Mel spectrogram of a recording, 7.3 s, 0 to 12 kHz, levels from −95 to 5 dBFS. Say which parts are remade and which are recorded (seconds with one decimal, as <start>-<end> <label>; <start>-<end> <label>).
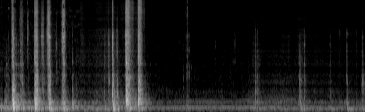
0.0-0.7 recorded; 0.7-1.1 remade; 1.1-1.6 recorded; 1.6-2.8 remade; 2.8-5.0 recorded; 5.0-7.3 remade

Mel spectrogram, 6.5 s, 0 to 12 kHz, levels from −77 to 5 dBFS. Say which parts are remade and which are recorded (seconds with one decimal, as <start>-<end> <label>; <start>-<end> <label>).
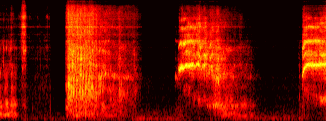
0.0-6.5 remade

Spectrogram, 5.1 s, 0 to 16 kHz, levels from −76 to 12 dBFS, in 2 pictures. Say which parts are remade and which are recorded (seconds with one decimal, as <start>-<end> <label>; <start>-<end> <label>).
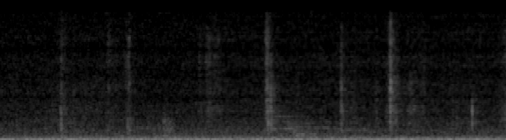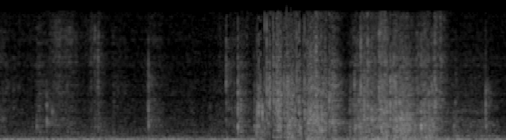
0.0-1.0 recorded; 1.0-3.5 remade; 3.5-4.2 recorded; 4.2-5.1 remade

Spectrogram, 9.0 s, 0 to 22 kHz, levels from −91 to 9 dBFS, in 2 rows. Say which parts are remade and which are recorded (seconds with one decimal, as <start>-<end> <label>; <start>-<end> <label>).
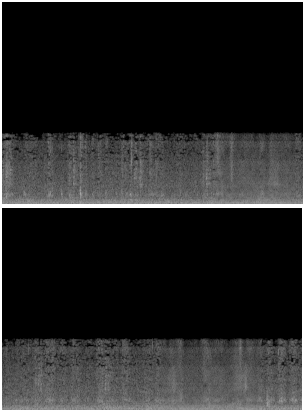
0.0-3.2 recorded; 3.2-4.4 remade; 4.4-6.9 recorded; 6.9-8.4 remade; 8.4-9.0 recorded

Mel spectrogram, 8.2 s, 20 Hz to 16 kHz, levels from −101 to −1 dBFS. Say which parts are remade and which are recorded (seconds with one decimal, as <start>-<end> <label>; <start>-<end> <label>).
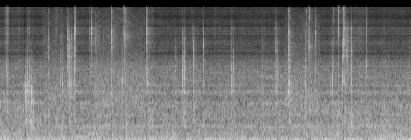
0.0-0.9 remade; 0.9-1.5 recorded; 1.5-1.9 remade; 1.9-2.9 recorded; 2.9-5.7 remade; 5.7-6.4 recorded; 6.4-8.2 remade

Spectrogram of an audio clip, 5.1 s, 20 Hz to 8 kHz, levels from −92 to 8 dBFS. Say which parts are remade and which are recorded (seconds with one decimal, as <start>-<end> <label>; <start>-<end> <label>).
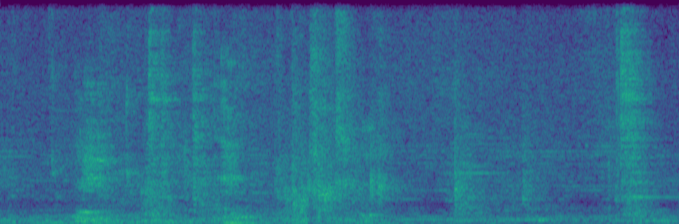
0.0-5.1 recorded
